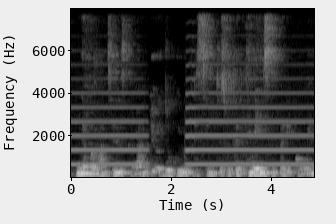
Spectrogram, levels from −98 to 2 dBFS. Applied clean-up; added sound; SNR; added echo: none; Trumpet; 18 dB; reverberation time 0.6 s.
